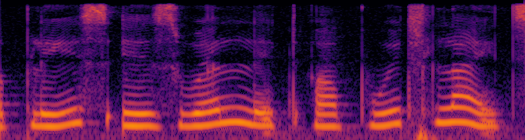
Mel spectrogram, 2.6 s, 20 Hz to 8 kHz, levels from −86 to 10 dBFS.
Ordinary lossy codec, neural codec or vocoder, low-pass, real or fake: none; none; 7.2 kHz; real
